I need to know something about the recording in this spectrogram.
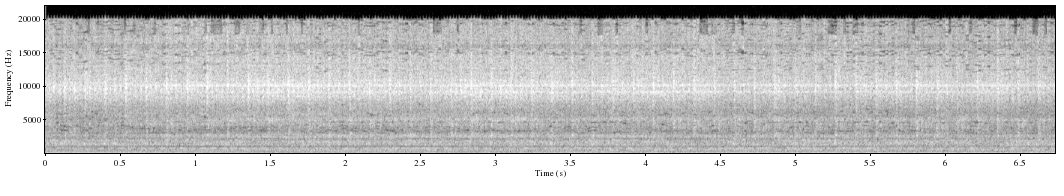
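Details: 2006–2007 Volkswagen SpaceFox engine at idle; a constant mid-pitched tone with a rough, uneven ticking clatter riding over it: abnormal engine noise, cause unclear.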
